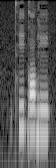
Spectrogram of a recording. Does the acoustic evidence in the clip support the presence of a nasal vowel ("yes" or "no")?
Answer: yes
